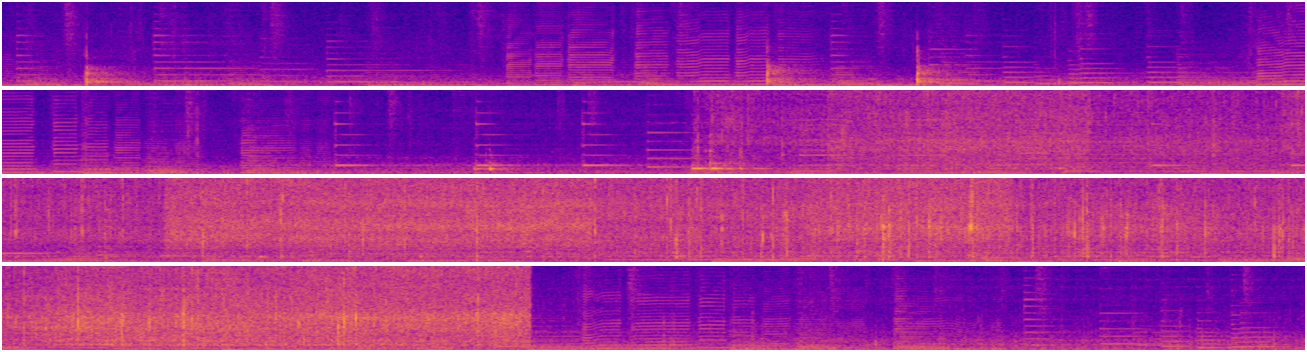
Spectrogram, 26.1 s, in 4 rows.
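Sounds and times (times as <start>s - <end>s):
light background music: 0.0s - 26.0s
chopsticks stirring in a pan: 10.0s - 22.2s
food sizzling in a frying pan: 10.0s - 22.2s.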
